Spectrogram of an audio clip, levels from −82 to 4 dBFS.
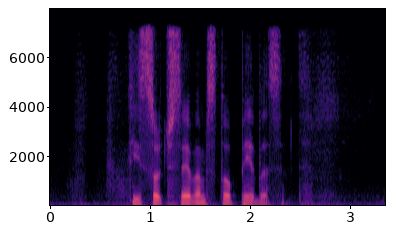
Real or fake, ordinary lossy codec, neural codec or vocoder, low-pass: fake; MP3, 64 kbps; codec, 16 kHz, 0.7 kbps, FocalCodec; 7.2 kHz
